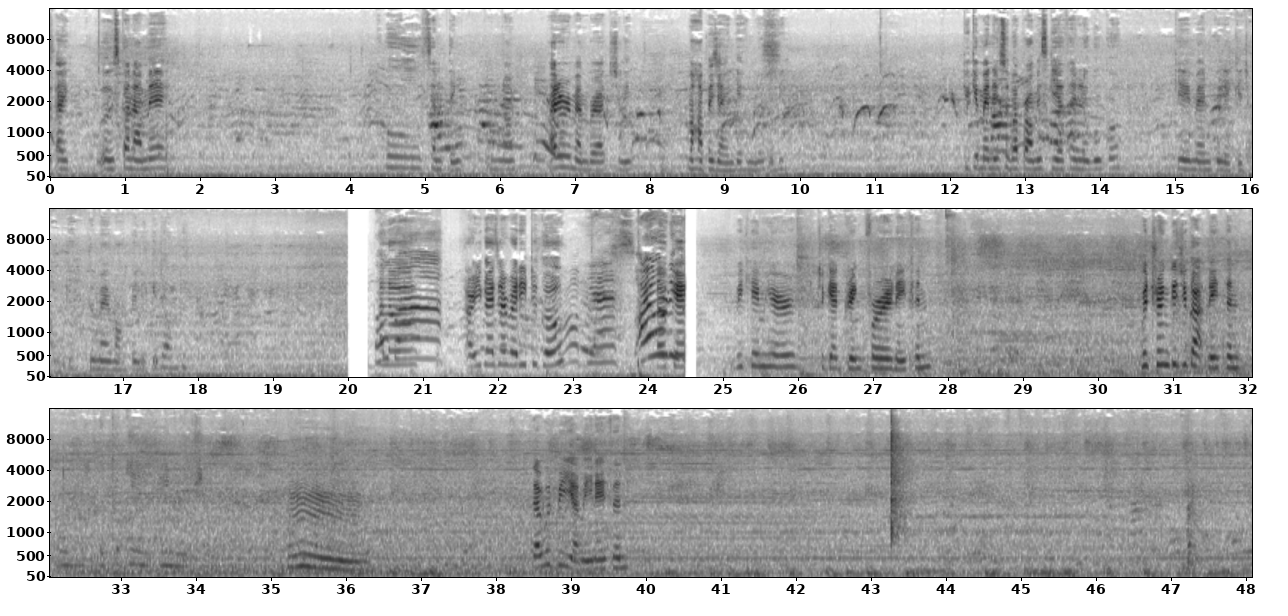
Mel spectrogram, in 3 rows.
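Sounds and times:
faint voices: 0.0 - 25.4, 26.1 - 43.1, 43.8 - 48.0
machine hum and rumble: 0.0 - 48.0.

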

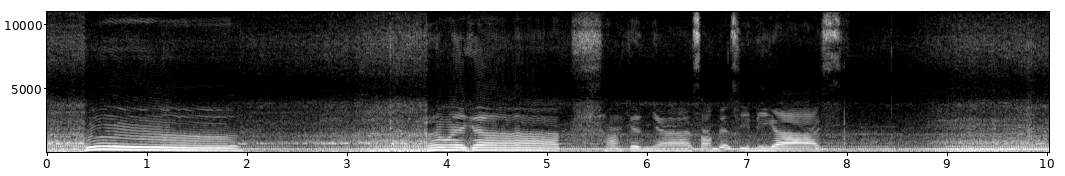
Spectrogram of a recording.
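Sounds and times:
motorcycle running: 0.0 - 10.0
wind and road noise: 0.0 - 10.0.

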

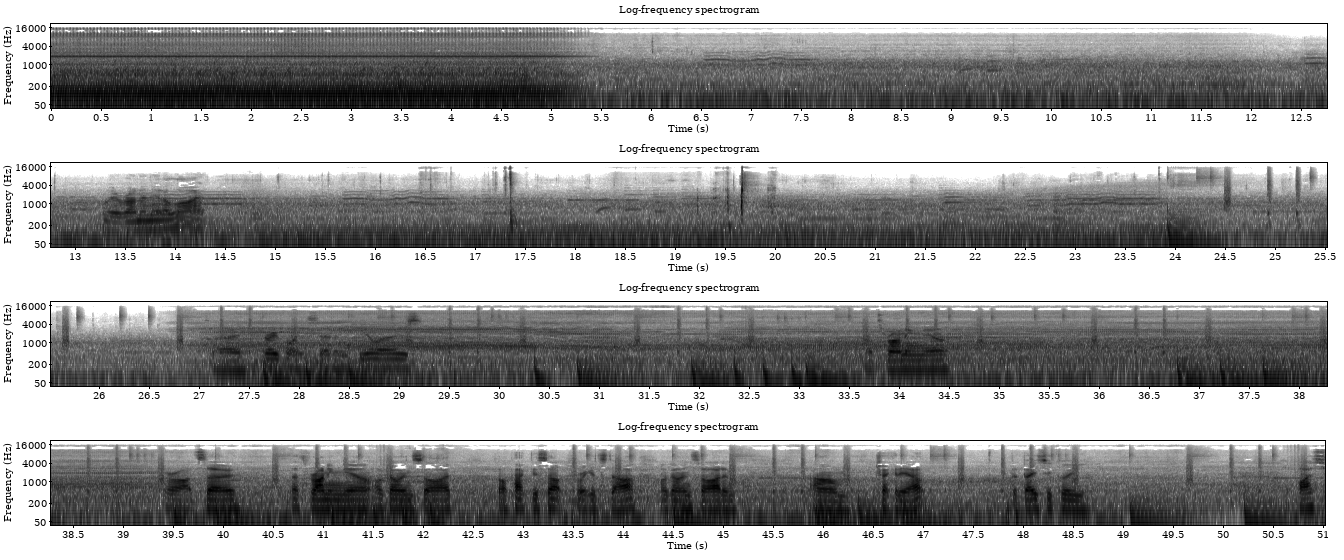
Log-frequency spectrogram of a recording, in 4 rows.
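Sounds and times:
steady low hum: 0.0 - 12.2, 26.3 - 51.0
air conditioner outdoor unit running: 0.0 - 12.7, 24.0 - 51.0
faint background music: 5.3 - 51.0.

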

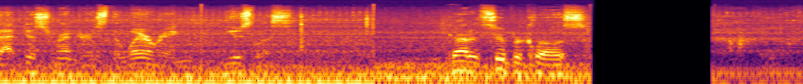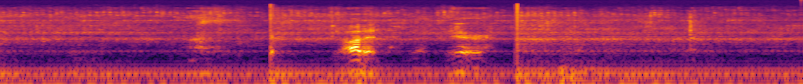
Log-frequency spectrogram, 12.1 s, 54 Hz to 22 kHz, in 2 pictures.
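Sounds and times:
faint low engine hum: 0.0 - 4.5.

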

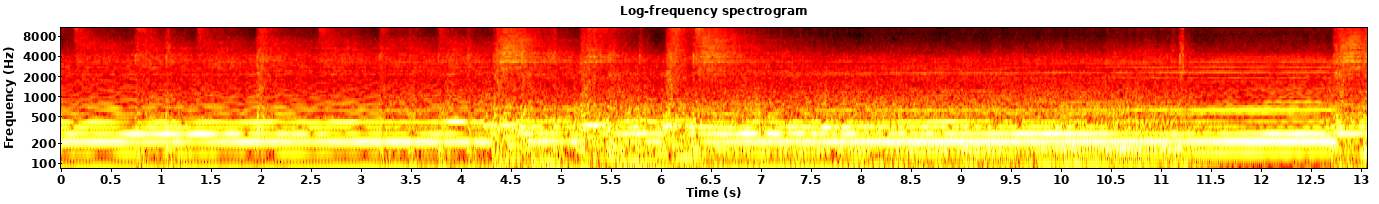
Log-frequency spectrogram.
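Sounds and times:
sustained rock guitar chord: 0.0 - 13.0.

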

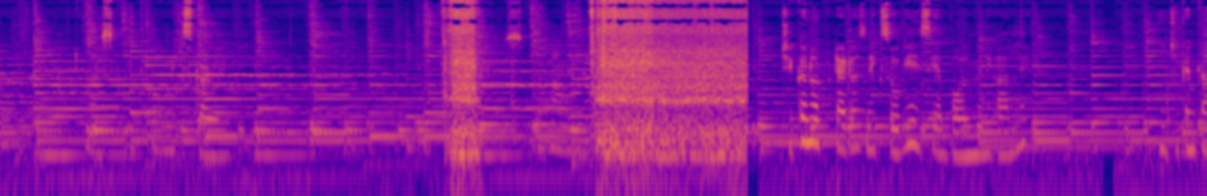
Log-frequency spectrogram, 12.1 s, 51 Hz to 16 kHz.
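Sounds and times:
plucked-string background music: 0.0 - 12.0
food processor motor running: 4.4 - 5.0, 5.9 - 7.5.

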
